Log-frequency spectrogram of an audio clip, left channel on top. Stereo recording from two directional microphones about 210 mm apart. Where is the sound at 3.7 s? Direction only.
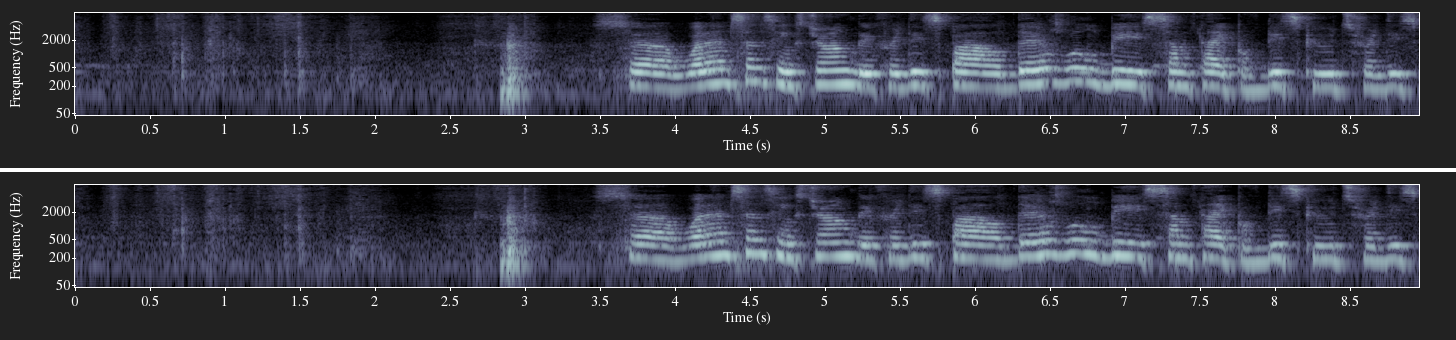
45° left (ahead or behind).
